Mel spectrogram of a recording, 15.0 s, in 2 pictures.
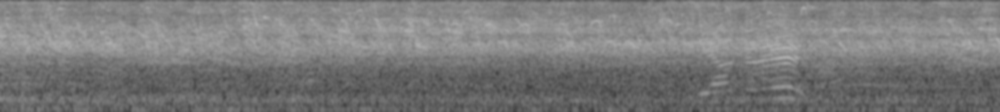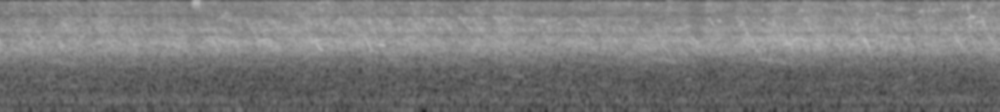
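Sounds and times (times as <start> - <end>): low rumble: 0.0 - 11.5
birds chirping: 0.0 - 15.0.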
